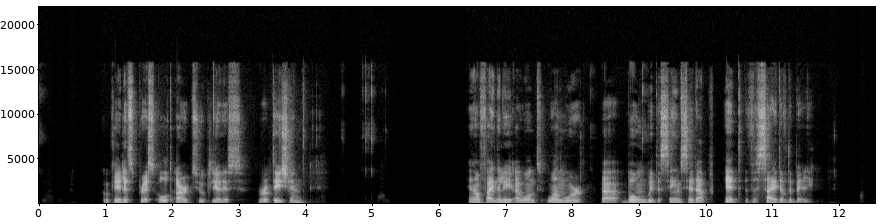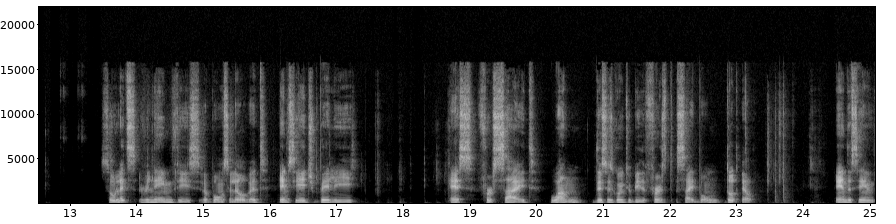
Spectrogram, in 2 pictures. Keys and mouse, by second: 3.4 alt+r, 4.0 click, 4.8 click, 5.3 shift+click, 7.8-10.1 d, 8.2-10.1 drag, 11.8 q, 12.6 q, 13.1 click, 14.1 F2, 16.2 Left, 23.6 Return.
